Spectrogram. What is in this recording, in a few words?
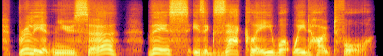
excited; jarvis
